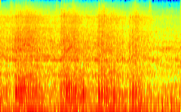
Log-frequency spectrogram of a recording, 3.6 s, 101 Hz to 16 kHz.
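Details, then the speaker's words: Honda XL650V Transalp after starting, new Arrow exhaust with dB killer, new plugs, fresh oil: loud, deep V-twin thump idling steady with light throttle blips, no knocks or rattles, burning off residue; normal idle. "zupełnie inna praca z tym wydechem na czystym kolektorem"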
